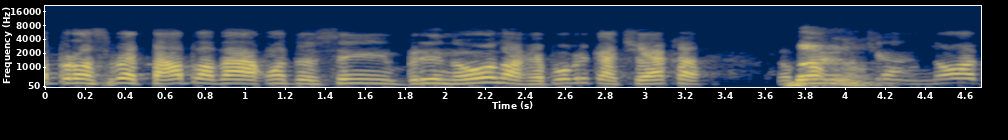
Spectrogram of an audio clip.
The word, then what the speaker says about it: Brno: Lembrando que a próxima etapa vai acontecer em Brno, na República Tcheca, no próximo dia 9 de agosto. Né? Exato. Em Brno. Em Brno? Brno, na verdade, né? Que se fala. Né? Se escreve Brno, mas é Brno.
